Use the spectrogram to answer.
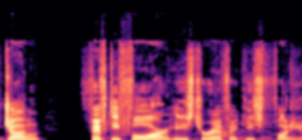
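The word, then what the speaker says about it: Jeong: Ken young Jung or Jang Jung how do I pronounce it Ken Jung the comedian it's Jung 54.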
